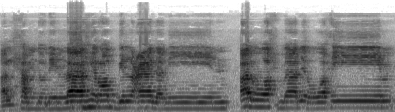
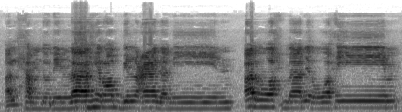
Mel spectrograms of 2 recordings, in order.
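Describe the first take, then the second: First: There is a brief stop after 'alamin'. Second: There is a brief stop after 'alamin'.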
